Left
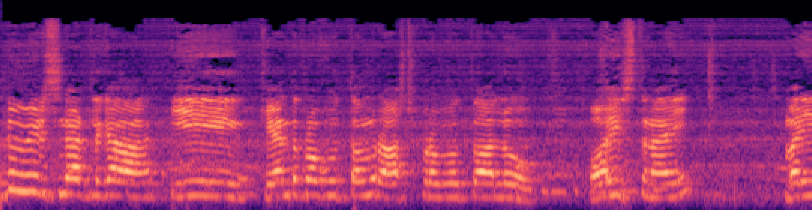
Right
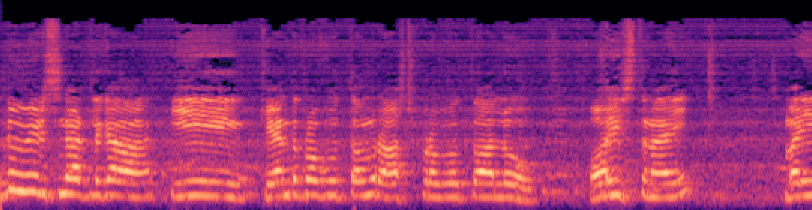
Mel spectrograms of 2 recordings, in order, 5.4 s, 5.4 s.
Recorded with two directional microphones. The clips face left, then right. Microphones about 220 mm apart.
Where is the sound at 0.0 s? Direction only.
15° right (ahead or behind).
